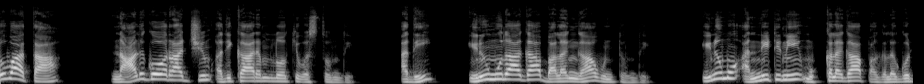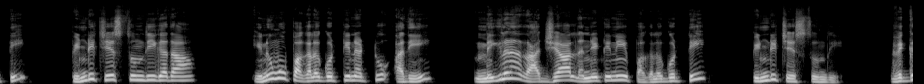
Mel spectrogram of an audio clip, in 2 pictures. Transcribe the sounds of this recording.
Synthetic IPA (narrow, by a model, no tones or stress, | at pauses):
uʋaːt̪ɐ | na̰ːluɡoːɾaːd͡ʒjɐmʔɐd̪ʱikaːɾɐmlo̞ːkiʋɐst̪und̪i | ɐd̪i | inumulaːɡaːbɐlɐŋɡaːuɳʈund̪i | inumuʔɐnːiʈiniːmukːɐlɐɡaːpɐɡɐlɐɡoʈːi | piɳɖit͡ʃe̞ːst̪und̪iɡɐd̪aː | inumupɐɡɐlɐɡo̞ʈːinɐʈːuʔɐd̪i | miɡilinɐɾaːd͡ʒjaːlɐnːiʈiniːpɐɡɐlɐɡo̞ʈːi | piɳɖit͡ʃe̞ːst̪und̪ḭ | ʋiɡ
